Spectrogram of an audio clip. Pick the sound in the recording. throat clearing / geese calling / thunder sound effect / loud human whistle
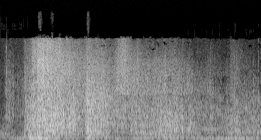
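thunder sound effect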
